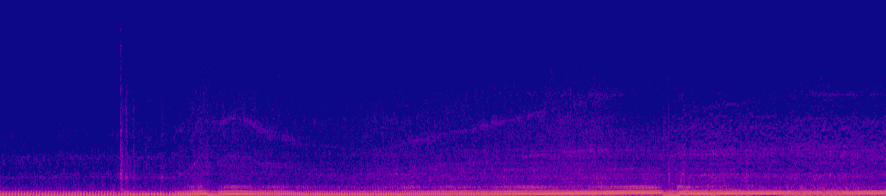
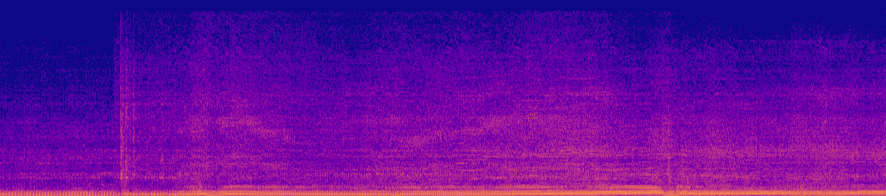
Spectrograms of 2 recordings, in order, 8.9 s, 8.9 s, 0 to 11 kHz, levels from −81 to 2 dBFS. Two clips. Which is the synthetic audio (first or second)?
second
